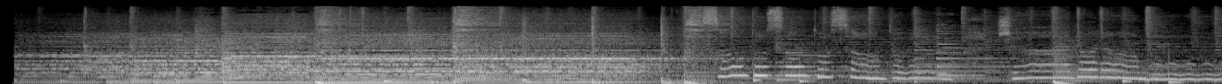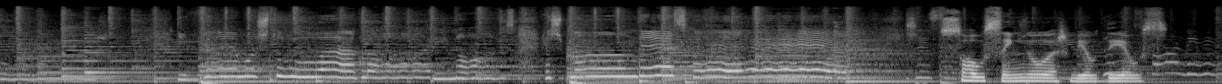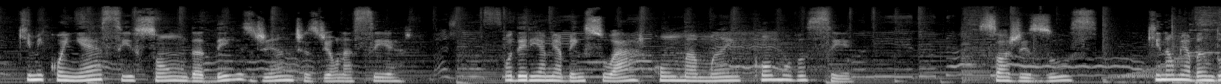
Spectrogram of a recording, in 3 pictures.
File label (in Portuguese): Mensagem Feliz Dia das Mães Gospel; Temas Evangelicos; Fem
